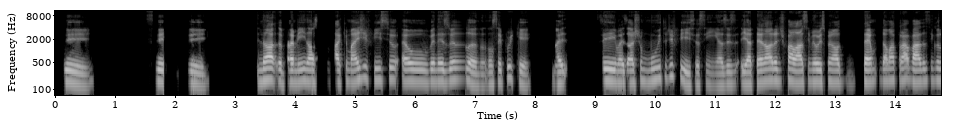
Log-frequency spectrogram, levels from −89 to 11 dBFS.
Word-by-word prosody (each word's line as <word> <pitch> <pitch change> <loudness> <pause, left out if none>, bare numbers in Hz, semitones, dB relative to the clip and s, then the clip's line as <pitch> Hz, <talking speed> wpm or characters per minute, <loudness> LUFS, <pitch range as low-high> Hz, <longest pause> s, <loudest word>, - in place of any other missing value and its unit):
Sim. 140 -3 0 1.0
Sim, 160 -1 +3 0.4
sim. 135 -1 -3 0.8
Nos 170 +2 +7 0.2
pra 155 - +5
mim, 155 +2 -3
nossa, 155 -1 +4
é 155 - -47
o - - -37
sotaque 155 +1 -1
mais 155 +3 +1
difícil 175 -1 -6
é 155 - +2
o 155 -1 +1
venezuelano, 160 -4 -1
não 140 0 -6
sei 150 +3 -5
porquê, 150 -7 -5 0.3
ma 140 - -2 0.7
sim, 165 -1 +4
mas 150 0 0
eu 150 - +4
acho 150 +3 -3
muito 175 +5 -5
difícil, 175 -11 -4
assim, 130 -1 -14
às 125 0 -3
vezes 140 +1 -7
e 140 - 0
até 150 +2 +3
na 165 - +4
hora 165 0 +3
de 160 - -14
falar, 155 -3 +5
assim, 150 +1 -3
meu 155 0 +2
espanhol 155 0 0 0.4
até 155 -1 +7
dá 170 - -1
uma 170 0 +1
travada, 165 -2 +2
assim, 170 +1 -15
quando 170 0 -4
155 Hz, 175 wpm, -24 LUFS, 150-170 Hz, 1.0 s, Nos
